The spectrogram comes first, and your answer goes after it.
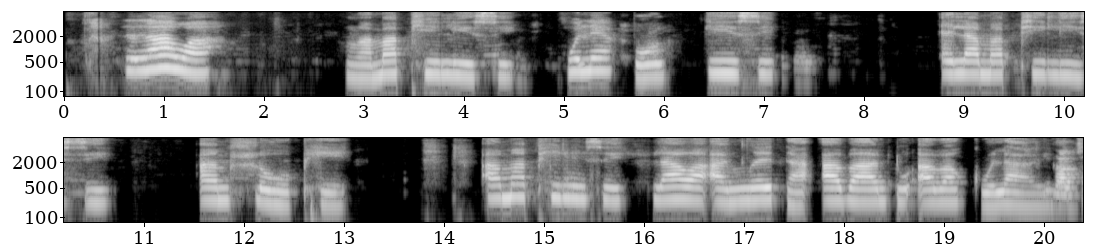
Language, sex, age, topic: North Ndebele, male, 25-35, health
